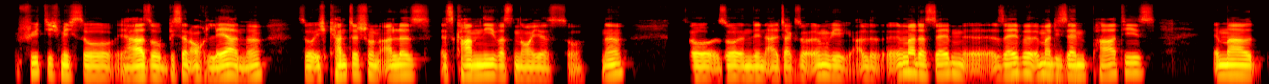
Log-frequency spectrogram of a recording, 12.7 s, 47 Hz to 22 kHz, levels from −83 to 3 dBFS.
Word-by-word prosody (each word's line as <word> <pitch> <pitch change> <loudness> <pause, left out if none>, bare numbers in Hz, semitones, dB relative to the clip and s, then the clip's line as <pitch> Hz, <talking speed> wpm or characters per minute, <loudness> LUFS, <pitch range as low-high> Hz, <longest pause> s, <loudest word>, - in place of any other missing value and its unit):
fühlte 115 -1 -4
ich 100 - +1
mich 95 -1 0
so 90 -2 -1
ja, 90 +3 +5
so 90 -1 0
bisschen 75 - -2
auch - - -1
leer, 90 +4 +5
ne? 90 +5 -2 0.3
So, 90 -1 -1
ich 85 - -1
kannte 95 +2 +2
schon 95 -1 0
alles. 100 +2 0
Es - - -2
kam 95 0 +4
nie 100 0 +3
was 90 -1 -2
Neues, 85 -2 -2
so, 75 - -11 0.2
ne? 105 +4 0 0.6
So 85 -4 0
so 90 +3 0
in 90 - -2
den 90 -1 -1
Alltag, - - -2
so - - -3
irgendwie 95 -4 -2
alle 85 -2 -5
immer 115 +10 +2
dasselben, 105 +1 +1
äh 75 - -5
selbe, 110 +2 +2
immer 105 +1 +1
dieselben 95 0 -1
Partys, 105 +3 -1 0.5
immer 100 +1 +3
95 Hz, 180 wpm, -25 LUFS, 90-100 Hz, 0.6 s, ja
